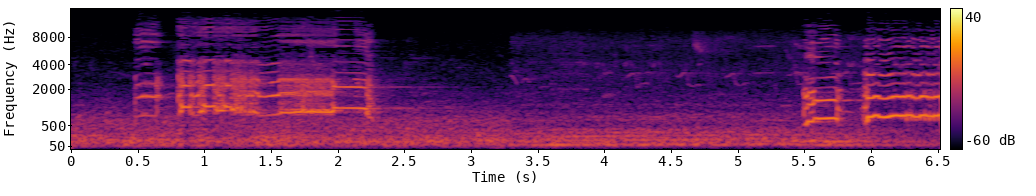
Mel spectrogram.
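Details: Rooster crow in a noisy setting: a harmonic crow with a wavering middle section, followed by a steady murmur of background noise and the start of a second crow at the end.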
